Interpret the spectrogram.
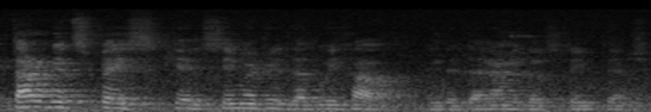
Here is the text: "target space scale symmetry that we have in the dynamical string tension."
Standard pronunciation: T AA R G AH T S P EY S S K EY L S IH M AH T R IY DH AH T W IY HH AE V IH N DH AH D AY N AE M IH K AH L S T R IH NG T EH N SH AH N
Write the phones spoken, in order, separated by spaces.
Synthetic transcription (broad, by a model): T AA R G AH T S P EY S S K EY L S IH M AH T R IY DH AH T W IY HH AE V IH N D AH D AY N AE M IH K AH L S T IH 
